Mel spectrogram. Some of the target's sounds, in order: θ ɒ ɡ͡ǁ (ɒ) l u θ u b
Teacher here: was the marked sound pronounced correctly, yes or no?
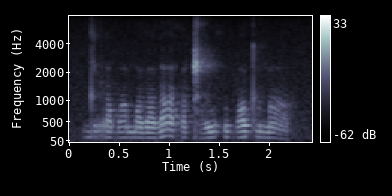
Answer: yes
